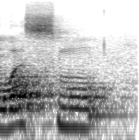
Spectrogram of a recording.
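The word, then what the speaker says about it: وَاسْمُ: Ini bacanya wasmu. Kenapa? Karena hamzahnya hamzah wasol. Hamzah wasol itu ada tulisannya tapi tidak ada hurufnya.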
